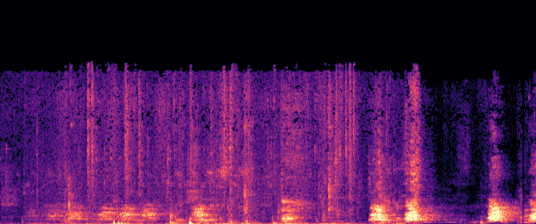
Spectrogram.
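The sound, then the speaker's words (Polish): Several dogs bark and yip in short, irregular bursts, with the loudest barks clustered toward the end and a low rumble of background noise throughout. “Może ja panu zaprowadzę tam pieski.”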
